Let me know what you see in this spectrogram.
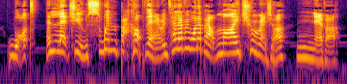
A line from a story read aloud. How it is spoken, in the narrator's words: snapped the shark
